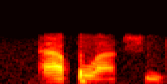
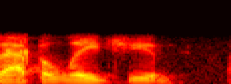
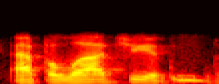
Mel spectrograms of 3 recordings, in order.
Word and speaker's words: Appalachian: We have 23 member districts, over 150 schools, over 50,000 students, and over 5,000 teachers and administrators that we serve in Appalachian, Kentucky. – Wow. Wow. And by the way, note the pronunciation, everybody, not Appalachian. I used to pronounce it like that. I have learned from KVEC, Appalachian, okay?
